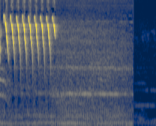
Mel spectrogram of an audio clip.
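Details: Canary with Timbrado training song: a short burst of rapid descending high notes for about a second, then only background noise and hum before a sudden quiet.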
